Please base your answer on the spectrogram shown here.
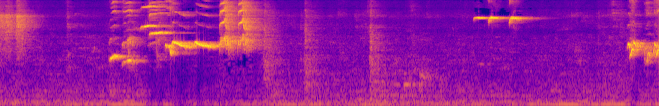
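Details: Caged orange-headed thrush singing: short bursts of bright, varied whistled phrases sliding down, separated by pauses, with a faint background hum.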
